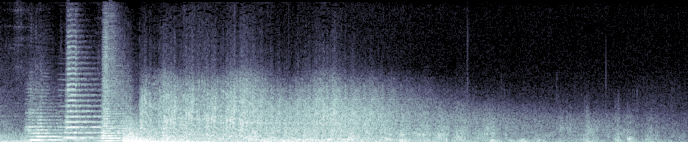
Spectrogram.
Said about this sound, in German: Sehr passend, der Donnerschlag.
